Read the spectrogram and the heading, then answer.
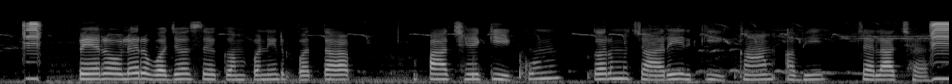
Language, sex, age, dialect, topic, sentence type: Magahi, female, 18-24, Northeastern/Surjapuri, banking, statement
